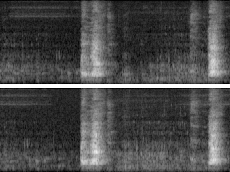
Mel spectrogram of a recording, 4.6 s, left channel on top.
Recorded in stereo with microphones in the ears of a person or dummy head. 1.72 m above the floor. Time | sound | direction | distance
1.6 | a dog barking | 30° right (ahead or behind) | 1.6 m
